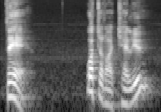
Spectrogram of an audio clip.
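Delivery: loud, ringing gloat; triumphant. A narrator's reading. Rat crowing to the mole over the doormat, triumphant. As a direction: crow over being right. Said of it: "exclaimed the rat in great triumph".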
